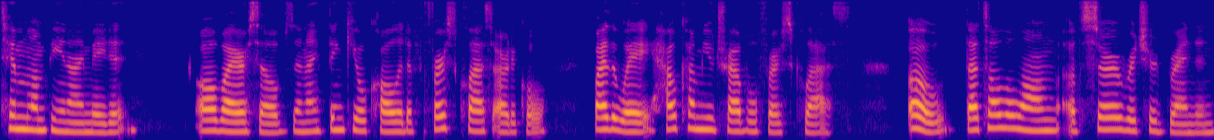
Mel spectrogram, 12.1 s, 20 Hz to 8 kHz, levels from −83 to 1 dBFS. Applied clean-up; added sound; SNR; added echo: none; none; none; none.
